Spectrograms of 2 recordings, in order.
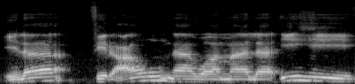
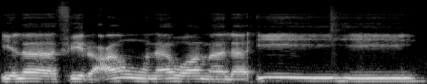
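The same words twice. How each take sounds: First: The vowel before the final syllable is kept short. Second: The vowel before the final syllable is drawn long. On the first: The speaker calls it right. "Jangan panjangkan hamzah" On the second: The speaker calls it wrong. "jadi dipanjangkan ihi, maka tu dah berlaku kesilapan"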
